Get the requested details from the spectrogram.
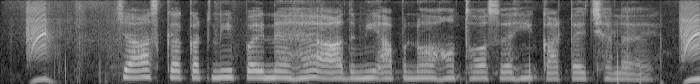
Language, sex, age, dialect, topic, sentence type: Maithili, female, 25-30, Angika, agriculture, statement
